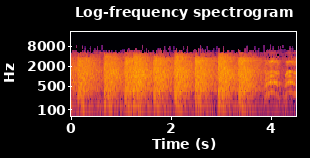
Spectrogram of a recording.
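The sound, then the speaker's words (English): A wild volley of gunshots fired after the Lone Ranger and Tonto as they race on horseback out of the street lamps' light into a dark alley: roughly nine loud, sharp bangs in a steady, fast rhythm, with voices crying out as the firing ends. “With the unconscious prisoner lying like a sack over Silver's saddle, the Lone Ranger and Tonto raced out of the light of the street lamps and into a dark alley, followed by a wild volley.”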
